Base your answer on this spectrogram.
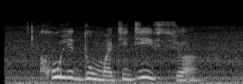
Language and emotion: Russian, neutral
